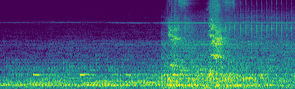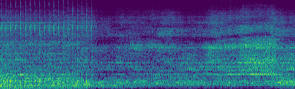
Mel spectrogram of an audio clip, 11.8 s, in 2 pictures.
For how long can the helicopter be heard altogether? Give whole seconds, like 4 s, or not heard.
12 s.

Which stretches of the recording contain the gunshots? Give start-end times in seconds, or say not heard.
3.5-7.8.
